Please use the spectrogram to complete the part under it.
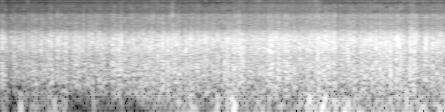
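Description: A downpour drums on flooded rice fields in a village, a continuous close wash of rain noise with scattered sharper drop impacts, no one speaking.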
